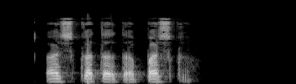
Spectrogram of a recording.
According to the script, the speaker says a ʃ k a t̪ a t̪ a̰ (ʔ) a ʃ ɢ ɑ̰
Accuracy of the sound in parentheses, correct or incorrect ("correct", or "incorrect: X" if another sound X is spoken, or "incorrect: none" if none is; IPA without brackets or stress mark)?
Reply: incorrect: p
